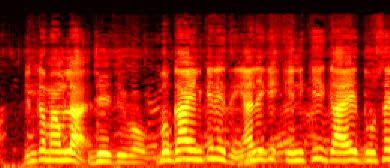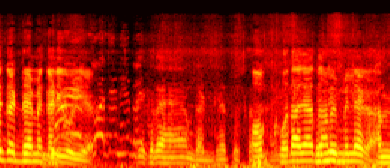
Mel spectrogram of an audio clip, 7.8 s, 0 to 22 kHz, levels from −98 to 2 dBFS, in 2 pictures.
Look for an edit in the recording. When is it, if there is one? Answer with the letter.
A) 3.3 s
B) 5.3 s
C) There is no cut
B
